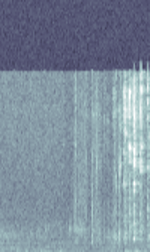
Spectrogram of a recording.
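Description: Near silence with faint typing on a computer keyboard, a few keystrokes near the end.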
